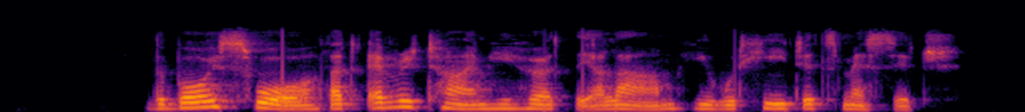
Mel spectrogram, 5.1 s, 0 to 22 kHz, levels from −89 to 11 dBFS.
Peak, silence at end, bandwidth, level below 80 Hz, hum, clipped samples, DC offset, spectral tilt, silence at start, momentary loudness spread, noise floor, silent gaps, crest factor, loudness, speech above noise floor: -4 dBFS; 0.4 s; 7.4 kHz; -60 dBFS; none; under 0.1%; under 0.1%; -6 dB/octave; 0.75 s; 13 LU; -84 dBFS; none; 18 dB; -21 LUFS; 64 dB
